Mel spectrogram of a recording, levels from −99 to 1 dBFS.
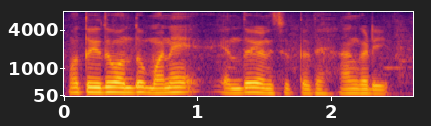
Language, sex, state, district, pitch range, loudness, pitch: Kannada, male, Karnataka, Koppal, 145-170 Hz, -15 LUFS, 160 Hz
